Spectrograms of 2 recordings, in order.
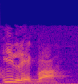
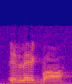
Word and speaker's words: Elegba: Because you got to put 4 pennies on each corner of a crossroads on Monday and ask Elegbar or Legbar, that's Elegbar in Yoruba, Legbar in Vodun, and you ask them for financial lead.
